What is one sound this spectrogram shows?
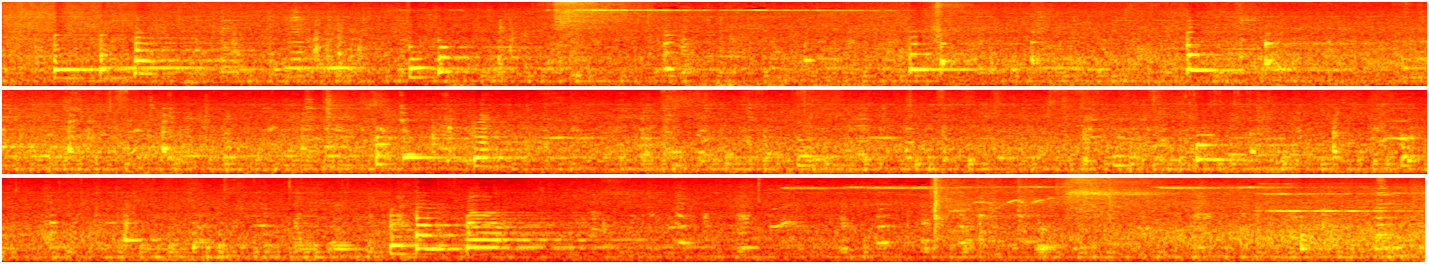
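A violin plays a melody.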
